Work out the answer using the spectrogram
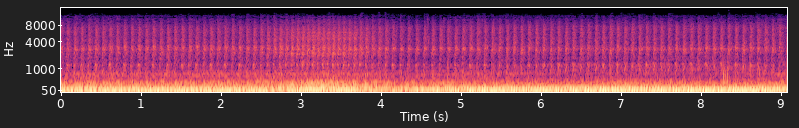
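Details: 2001 WS6 LS1 5.7L V8 idling after oil ran out (pressure to 0 when shifting), refilled: fast even tick over low rumble; earlier only at high rpm, cause unclear.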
